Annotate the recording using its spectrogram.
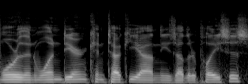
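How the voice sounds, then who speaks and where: Flat, monotone intonation runs throughout. The background is silent and the recording very clean. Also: man, dry, close sound with no echo. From Michigan, Shiawassee County. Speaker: deer hunter. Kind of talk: casual chat.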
